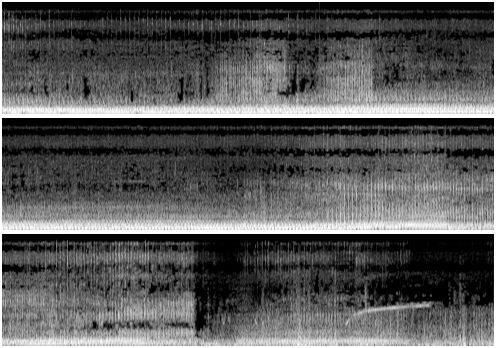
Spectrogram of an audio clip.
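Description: Harley-Davidson touring motorcycles' V-twin engines running at a steady cruise, a loud low rumble that eases off about two-thirds of the way through. A short rising tone sounds near the end.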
